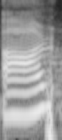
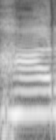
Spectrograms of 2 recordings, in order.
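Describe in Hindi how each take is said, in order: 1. इस शब्द की शुरुआत स्वर (vowel) की आवाज़ से होती है। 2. इस शब्द की शुरुआत 'h' की आवाज़ से होती है। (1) "हम क्या बोलते हैं? आर" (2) "हम हार नहीं बोलते हैं"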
